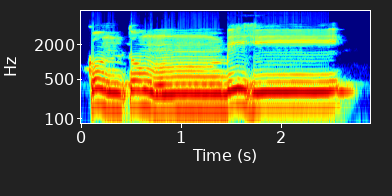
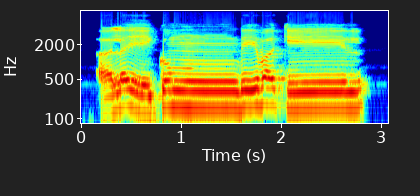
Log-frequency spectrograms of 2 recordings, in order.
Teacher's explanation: जब मीम साकिन के बाद हर्फ बा आ जाए तो मीम साकिन में इख्फाए शफवी होगा, यानी यहाँ भी हम गुना करेंगे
